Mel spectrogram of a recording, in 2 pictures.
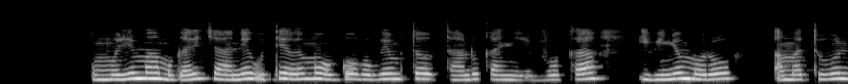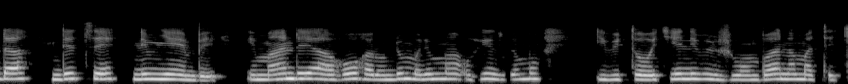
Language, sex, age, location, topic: Kinyarwanda, female, 50+, Nyagatare, agriculture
